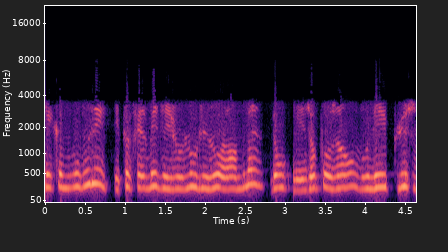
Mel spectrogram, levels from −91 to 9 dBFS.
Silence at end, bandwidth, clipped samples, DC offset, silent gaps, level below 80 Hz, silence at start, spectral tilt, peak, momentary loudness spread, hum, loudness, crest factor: 0 s; 3.9 kHz; under 0.1%; under 0.1%; none; -64 dBFS; 0 s; -4.5 dB/octave; -6 dBFS; 4 LU; none; -18 LUFS; 12 dB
